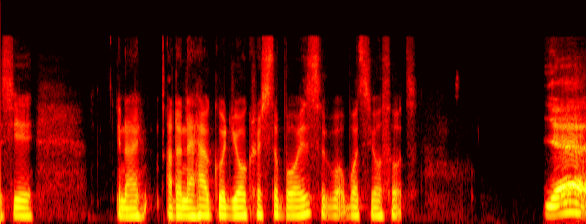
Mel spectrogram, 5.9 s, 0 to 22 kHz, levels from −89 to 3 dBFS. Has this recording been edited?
no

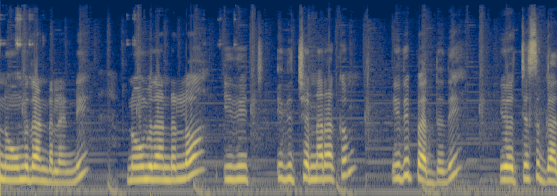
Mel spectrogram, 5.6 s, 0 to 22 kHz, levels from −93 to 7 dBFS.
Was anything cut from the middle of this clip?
no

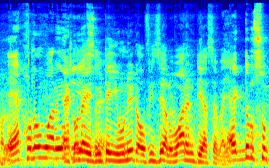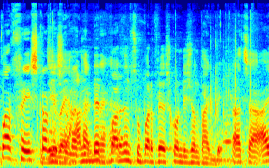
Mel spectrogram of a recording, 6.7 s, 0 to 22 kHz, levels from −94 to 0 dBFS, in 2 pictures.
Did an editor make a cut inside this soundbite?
no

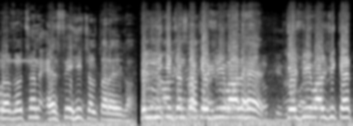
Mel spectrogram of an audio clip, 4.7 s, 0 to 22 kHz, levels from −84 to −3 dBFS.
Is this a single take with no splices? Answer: no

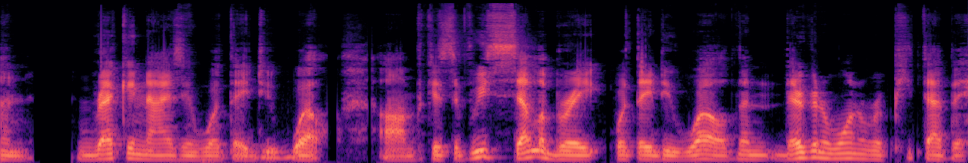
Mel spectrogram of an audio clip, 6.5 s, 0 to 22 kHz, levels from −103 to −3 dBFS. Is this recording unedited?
yes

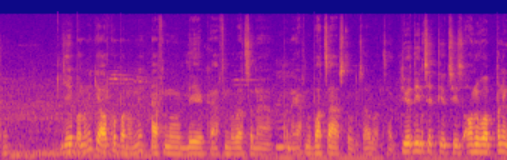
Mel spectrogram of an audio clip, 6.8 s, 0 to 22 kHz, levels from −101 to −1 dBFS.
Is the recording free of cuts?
no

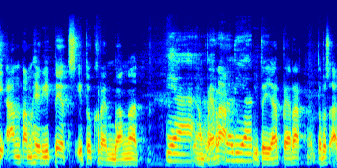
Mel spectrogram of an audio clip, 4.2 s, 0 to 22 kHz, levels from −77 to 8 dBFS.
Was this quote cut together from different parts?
no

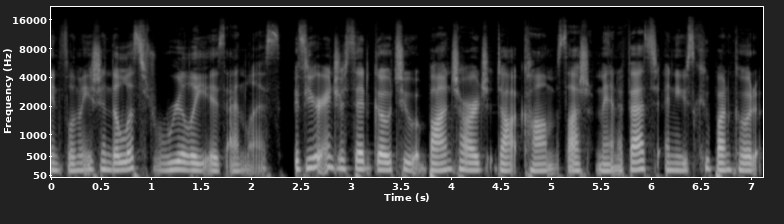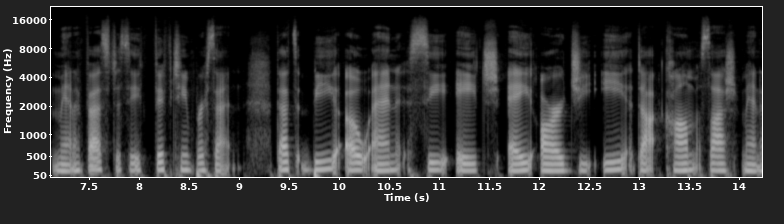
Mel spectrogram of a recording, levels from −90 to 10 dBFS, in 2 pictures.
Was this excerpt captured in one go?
no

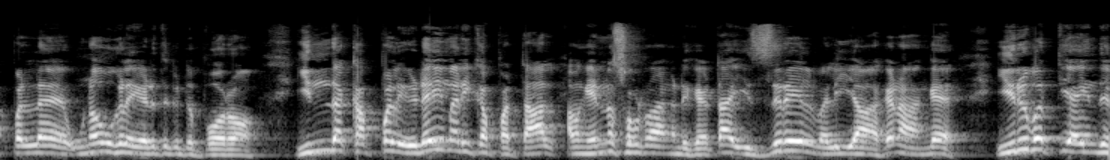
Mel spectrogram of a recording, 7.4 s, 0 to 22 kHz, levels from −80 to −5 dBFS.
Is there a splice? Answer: yes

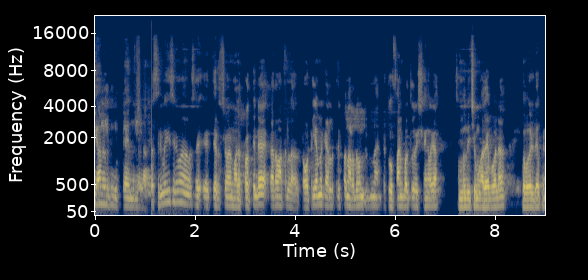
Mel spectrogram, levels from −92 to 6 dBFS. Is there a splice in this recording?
yes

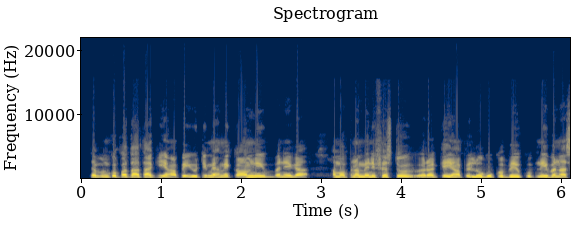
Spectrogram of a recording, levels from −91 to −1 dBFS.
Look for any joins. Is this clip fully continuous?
yes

